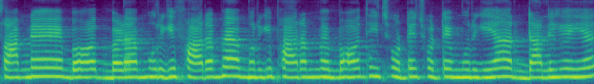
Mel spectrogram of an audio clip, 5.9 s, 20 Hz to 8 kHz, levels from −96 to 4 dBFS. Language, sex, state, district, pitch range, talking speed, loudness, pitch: Hindi, female, Punjab, Pathankot, 270-290 Hz, 160 wpm, -11 LUFS, 275 Hz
